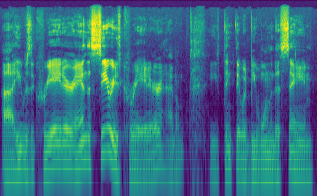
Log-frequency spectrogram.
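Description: Fairly quick and expressive, this man's lowish, darkish voice carries his podcast banter. As host, he jokes and vents exasperation while casually chatting about old cartoons.

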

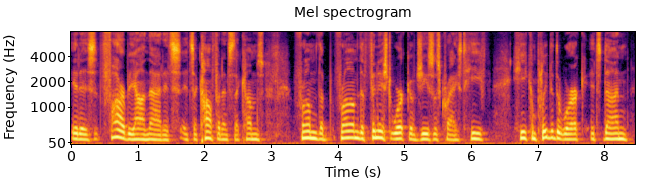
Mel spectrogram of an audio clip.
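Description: Earnest middle-aged man, higher-pitched voice. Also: a little slow, darkish tone. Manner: earnest, with frequent restarts and repeated words. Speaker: guest minister. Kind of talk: faith interview, earnest testimony.

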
